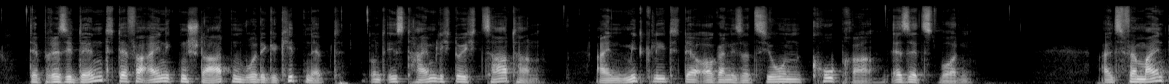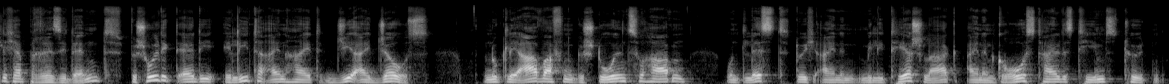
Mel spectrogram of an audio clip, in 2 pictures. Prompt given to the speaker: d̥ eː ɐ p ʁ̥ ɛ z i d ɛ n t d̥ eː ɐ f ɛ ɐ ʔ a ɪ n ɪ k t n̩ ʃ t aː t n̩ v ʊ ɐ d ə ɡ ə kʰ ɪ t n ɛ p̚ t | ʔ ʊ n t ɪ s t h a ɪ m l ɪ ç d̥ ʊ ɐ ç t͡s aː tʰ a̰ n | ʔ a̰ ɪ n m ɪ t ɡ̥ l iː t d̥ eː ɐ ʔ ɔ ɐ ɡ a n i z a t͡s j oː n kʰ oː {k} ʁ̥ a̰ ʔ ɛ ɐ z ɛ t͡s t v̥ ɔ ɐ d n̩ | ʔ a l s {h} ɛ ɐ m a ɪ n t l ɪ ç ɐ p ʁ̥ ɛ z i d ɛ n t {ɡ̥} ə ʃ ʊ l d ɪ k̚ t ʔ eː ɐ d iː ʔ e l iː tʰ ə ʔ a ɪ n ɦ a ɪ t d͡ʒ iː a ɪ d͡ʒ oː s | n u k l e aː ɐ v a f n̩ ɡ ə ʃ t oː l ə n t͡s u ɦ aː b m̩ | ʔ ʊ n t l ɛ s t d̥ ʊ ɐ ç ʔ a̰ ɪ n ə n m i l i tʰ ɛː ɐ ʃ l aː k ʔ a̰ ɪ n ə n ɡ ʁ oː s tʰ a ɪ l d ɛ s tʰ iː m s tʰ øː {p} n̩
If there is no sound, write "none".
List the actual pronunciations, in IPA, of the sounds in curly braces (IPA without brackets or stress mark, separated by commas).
p, f, b̥, t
